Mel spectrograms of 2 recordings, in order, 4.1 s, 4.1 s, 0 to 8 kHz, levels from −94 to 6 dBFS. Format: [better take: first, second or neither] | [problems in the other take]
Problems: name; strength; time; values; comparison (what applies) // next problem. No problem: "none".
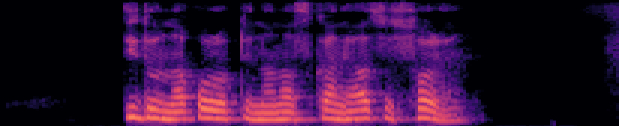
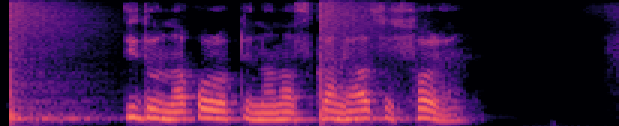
first | background sound (Snare drum); 13 dB below the speech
